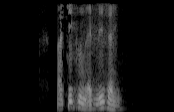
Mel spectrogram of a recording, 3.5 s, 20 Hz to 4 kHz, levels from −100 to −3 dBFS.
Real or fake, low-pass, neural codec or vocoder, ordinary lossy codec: fake; 3.6 kHz; codec, 44.1 kHz, 3.4 kbps, Pupu-Codec; AAC, 16 kbps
